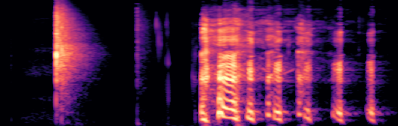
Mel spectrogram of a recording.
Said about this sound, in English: Supposed to clap. Oh, un aplauso. There you go. Just one. Un aplauso y medio.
